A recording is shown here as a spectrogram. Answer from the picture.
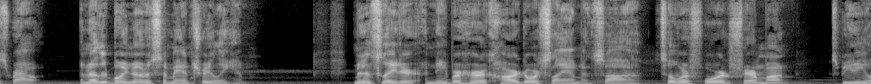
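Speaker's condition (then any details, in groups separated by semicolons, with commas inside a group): No condition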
